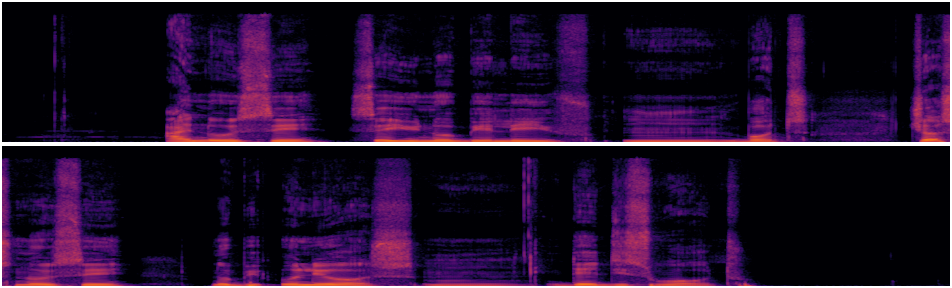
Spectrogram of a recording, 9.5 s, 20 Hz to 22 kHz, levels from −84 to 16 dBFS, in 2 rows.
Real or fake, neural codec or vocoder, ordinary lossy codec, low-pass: real; none; none; none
